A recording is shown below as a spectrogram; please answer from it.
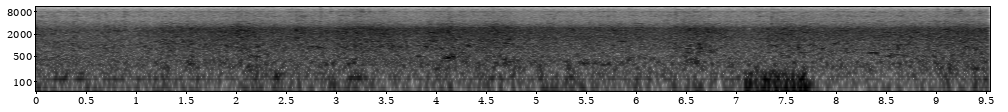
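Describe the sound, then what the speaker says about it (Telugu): Heavy rain mixed with hail pounds a terrace roof during a summer storm in Khammam, a dense, loud, steady hiss and clatter that runs throughout with no letup. "ఫుల్ వర్షం చూడండి, డాబా మీద అట్లా వస్తుంది"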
